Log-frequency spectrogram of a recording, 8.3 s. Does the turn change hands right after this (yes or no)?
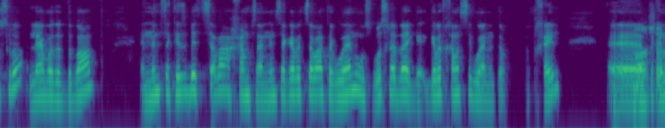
no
